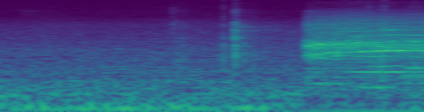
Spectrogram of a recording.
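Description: A steady low hum with a few faint clicks, then background music cuts in suddenly about one and a half seconds in.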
